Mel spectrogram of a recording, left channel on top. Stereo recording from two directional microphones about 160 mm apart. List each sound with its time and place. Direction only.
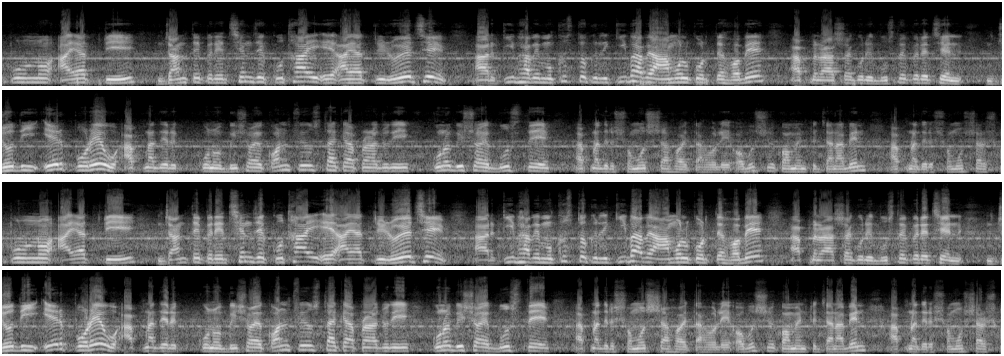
0.1 s a man's voice: centre (ahead or behind)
